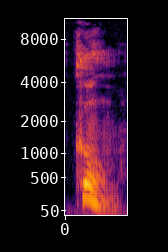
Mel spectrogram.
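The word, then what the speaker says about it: Koom: Coombe, pronounced like the Welsh coombe, denotes something of hollowness.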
